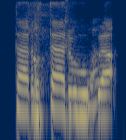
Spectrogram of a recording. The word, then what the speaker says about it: tartaruga: tartaruga.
